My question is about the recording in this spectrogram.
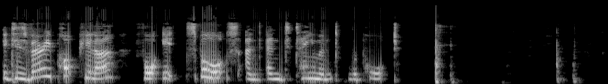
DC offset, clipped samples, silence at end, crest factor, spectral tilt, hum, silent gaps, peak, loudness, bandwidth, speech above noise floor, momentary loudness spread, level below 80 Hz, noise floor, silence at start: under 0.1%; under 0.1%; 0.35 s; 16 dB; -3 dB/octave; none; none; -2 dBFS; -16 LUFS; 16.5 kHz; 52 dB; 13 LU; -56 dBFS; -68 dBFS; 0.05 s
